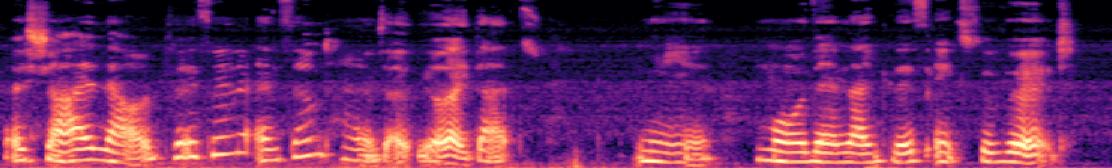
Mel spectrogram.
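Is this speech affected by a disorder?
Yes: cerebral palsy; diagnosed at 11 months, full-time motorized wheelchair user, never able to walk independently; voice may go down sometimes, slower to take breaths, limited lung capacity, energy and effort.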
